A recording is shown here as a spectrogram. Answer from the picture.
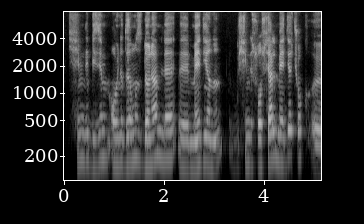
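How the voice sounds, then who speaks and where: A man's voice at a fairly high pitch. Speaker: former footballer and youth coach. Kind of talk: interview. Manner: hesitant with many fillers.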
